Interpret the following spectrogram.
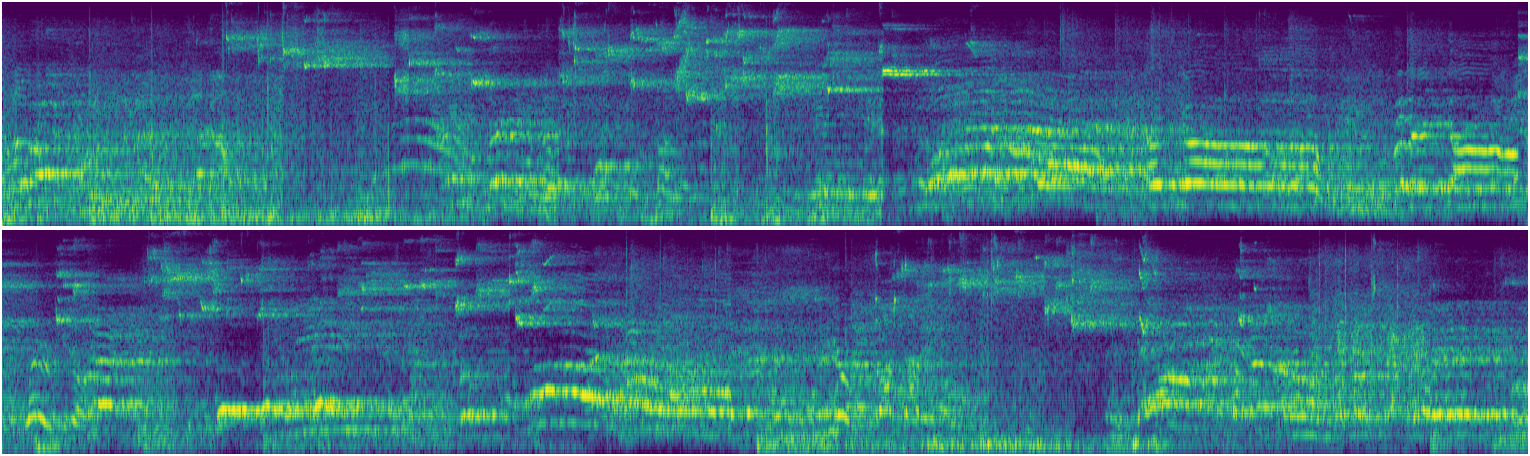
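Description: Live game sound of indoor basketball: a ball bouncing on a hardwood gym floor as players dribble, with players' voices calling out.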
